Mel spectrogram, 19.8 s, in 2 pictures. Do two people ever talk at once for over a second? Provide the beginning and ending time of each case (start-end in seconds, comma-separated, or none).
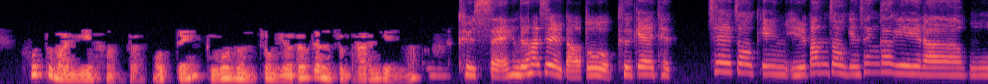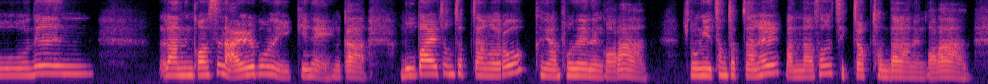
none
